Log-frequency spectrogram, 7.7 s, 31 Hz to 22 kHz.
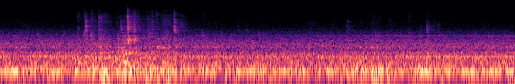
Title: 10662 YX66 WDE making a loud knocking noise over potholes on the 27 service to Wombwell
